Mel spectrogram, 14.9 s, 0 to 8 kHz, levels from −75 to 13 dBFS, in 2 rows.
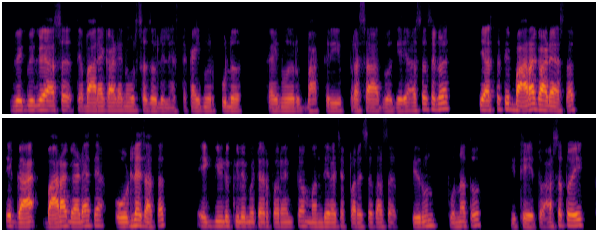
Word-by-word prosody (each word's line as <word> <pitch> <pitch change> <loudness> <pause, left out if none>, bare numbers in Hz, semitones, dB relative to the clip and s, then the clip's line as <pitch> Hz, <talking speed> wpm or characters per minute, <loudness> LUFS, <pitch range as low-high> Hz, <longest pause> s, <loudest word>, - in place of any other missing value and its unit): वेगवेगळ्या 125 +1 +3
असं 120 +1 -2
त्या 110 - -6
12 110 +1 +4
गाड्यांवर 110 0 0
सजवलेले 100 -2 -2
असतात. 95 +1 -16
काहींवर 105 0 -3
फुलं, 110 -1 -1 0.4
काहींवर 105 +1 -1
भाकरी, 105 +1 -4
प्रसाद 105 0 -1
वगैरे 100 0 -1
असं 110 +6 -3
सगळं 150 +3 +1 0.4
ते - - +5
असतात 125 +3 +1
ते 155 - +2
12 145 - +9
गाड्या 125 -3 +8
असतात. 120 +5 -4 0.3
ते 405 - +4
गा 375 - +8 0.2
12 130 - +7
गाड्या 120 +3 +3
त्या 145 -1 -3 0.2
ओढल्या 135 +5 +4
जातात. 130 +2 +1 0.4
1 120 0 -4
दीड 125 0 -1
किलोमीटर 120 -1 -1
पर 115 0 -2 0.2
मंदिराच्या 115 0 -2
परिसरात 110 +1 -4 0.3
फिरून 120 +4 -1 0.2
पुन्हा 115 +2 -4
तो 145 +2 -1 0.4
तिथे 105 0 -4
येतो. 100 - -1
असा 115 - -4
तो 145 - +5
एक 150 +2 +4
115 Hz, 170 wpm, -24 LUFS, 105-125 Hz, 0.4 s, 12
